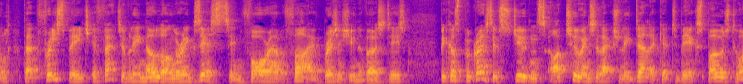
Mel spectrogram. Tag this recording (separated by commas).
Speech, Male speech, Narration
